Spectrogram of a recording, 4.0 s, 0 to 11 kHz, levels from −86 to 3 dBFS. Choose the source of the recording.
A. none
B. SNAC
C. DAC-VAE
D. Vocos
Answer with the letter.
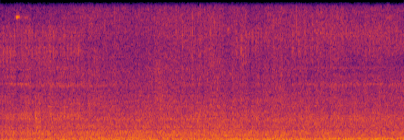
A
